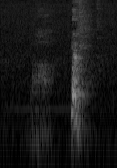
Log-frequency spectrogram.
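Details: A pug gives a single short, sharp bark, preceded by a faint softer sound, in an otherwise quiet room.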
